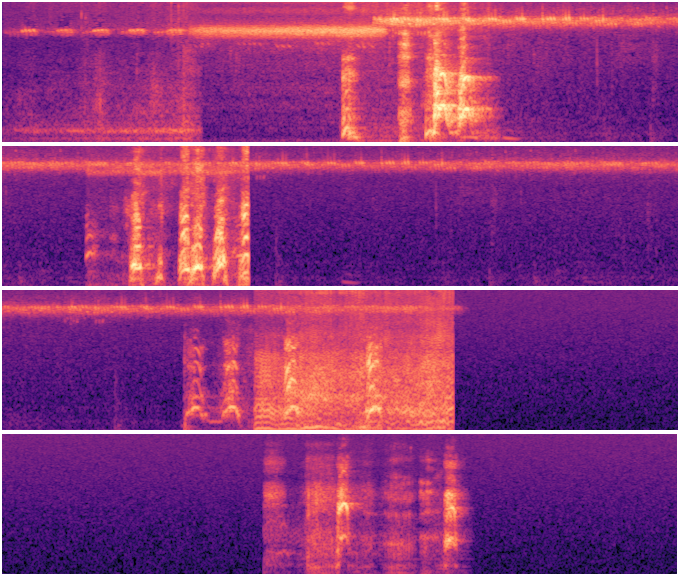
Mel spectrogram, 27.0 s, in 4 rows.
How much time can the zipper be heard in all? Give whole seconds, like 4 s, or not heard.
2 s.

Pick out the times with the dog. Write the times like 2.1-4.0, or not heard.
3.4-4.8, 8.0-9.2, 15.3-17.4, 22.9-24.9.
